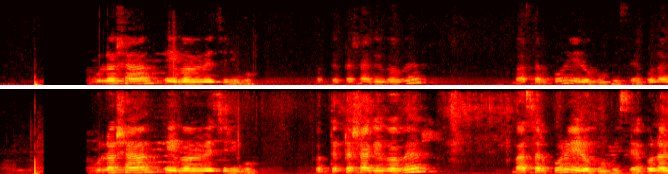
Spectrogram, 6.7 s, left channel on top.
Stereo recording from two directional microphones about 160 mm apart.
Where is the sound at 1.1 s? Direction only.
15° right (ahead or behind).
